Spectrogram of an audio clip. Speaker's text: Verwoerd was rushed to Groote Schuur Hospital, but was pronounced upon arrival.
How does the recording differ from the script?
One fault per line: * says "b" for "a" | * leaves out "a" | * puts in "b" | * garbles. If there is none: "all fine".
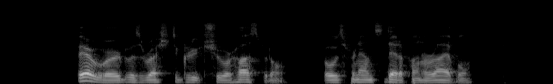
* puts in "dead"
